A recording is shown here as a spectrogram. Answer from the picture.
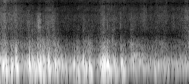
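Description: Low rumbling and knocking handling noise on a table microphone, fading toward the end.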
